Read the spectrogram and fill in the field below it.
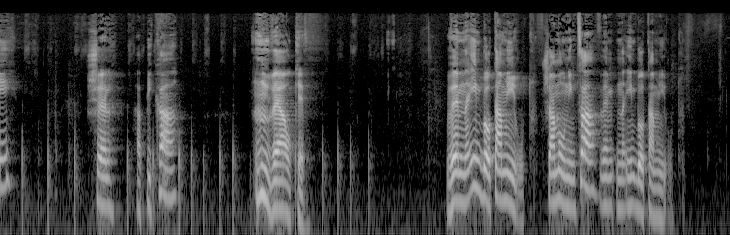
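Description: A man lectures calmly through a microphone, pausing between phrases.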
